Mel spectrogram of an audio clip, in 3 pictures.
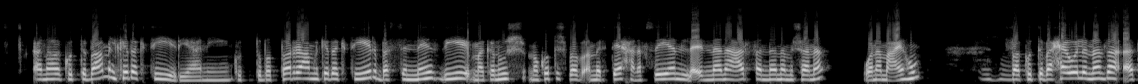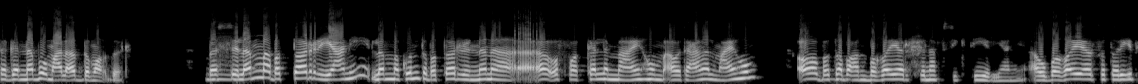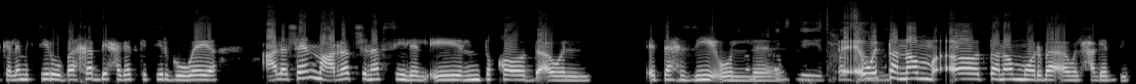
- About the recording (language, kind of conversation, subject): Arabic, unstructured, إيه اللي بيخليك تحس إنك على طبيعتك أكتر؟
- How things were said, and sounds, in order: static; other noise; other background noise; distorted speech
